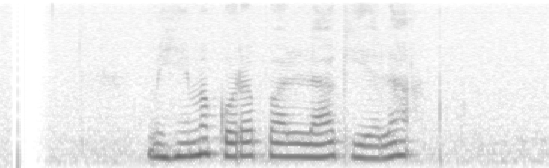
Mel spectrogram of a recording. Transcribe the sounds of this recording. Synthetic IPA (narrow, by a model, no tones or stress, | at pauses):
miɦiməkoɾəpalːaːkijəla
